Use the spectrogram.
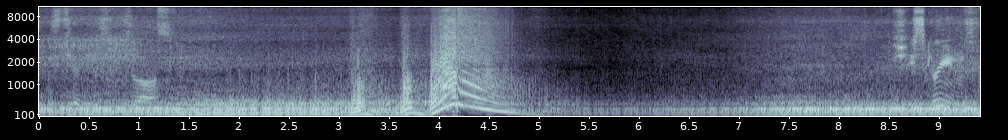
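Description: A 2004 Honda CBR1000RR Fireblade sport motorcycle idles loudly up close and then blips its exhaust hard. One rev climbs sharply, falls back and dips briefly into a quieter lull before the steady idle rumble returns.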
